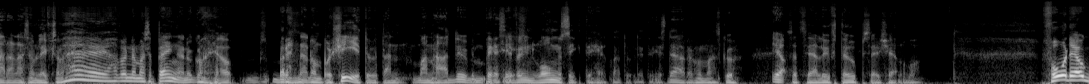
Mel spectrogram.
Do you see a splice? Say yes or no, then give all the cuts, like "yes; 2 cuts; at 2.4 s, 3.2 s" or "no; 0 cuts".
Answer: no; 0 cuts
